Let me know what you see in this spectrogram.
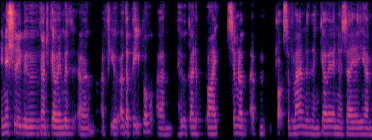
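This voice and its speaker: Using an English accent, a man with a fairly high pitch speaks at a moderate pace in a monotone, flat manner, recorded dry and close with no echo. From England. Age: 60s. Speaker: winery owner. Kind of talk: interview. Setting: online call. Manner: hesitant, many fillers.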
